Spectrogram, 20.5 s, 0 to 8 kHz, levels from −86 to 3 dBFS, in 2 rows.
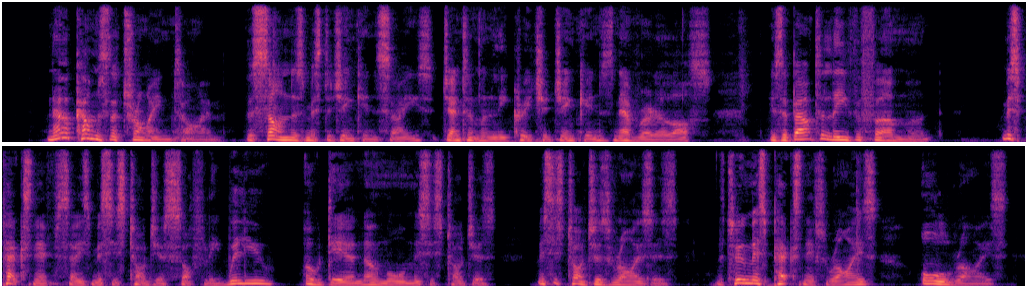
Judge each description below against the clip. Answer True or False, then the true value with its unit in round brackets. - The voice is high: False (125 Hz)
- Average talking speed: True (145 wpm)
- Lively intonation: True (7.1 semitones)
